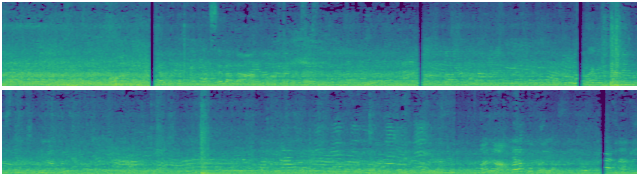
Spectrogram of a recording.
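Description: A crowd of people chatters in a large, echoing hall.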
